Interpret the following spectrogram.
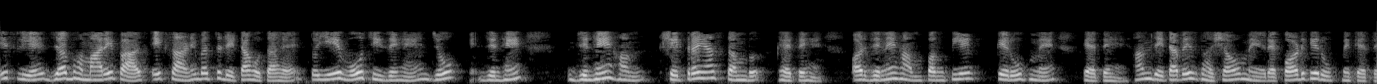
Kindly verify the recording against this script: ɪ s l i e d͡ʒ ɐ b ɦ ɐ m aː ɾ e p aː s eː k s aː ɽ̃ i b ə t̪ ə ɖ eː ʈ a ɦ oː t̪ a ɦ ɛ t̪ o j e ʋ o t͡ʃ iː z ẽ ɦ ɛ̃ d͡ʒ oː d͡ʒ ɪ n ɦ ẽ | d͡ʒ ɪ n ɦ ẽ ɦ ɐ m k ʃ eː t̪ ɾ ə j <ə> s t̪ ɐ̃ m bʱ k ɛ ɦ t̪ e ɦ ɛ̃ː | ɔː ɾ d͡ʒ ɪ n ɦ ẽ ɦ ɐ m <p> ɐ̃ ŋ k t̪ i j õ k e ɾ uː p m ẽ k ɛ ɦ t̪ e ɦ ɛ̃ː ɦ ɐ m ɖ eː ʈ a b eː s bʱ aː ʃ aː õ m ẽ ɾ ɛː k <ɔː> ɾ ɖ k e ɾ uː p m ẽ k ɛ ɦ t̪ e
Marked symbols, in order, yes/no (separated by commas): no, yes, yes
